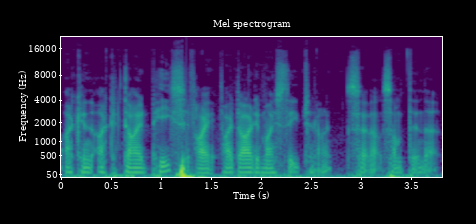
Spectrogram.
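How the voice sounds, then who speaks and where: Gravelly low-voiced man musing aloud. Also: little pitch movement, darkish tone, no echo. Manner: musing aloud, reading titles slowly with many pauses. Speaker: video blogger. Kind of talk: casual solo reflection.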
